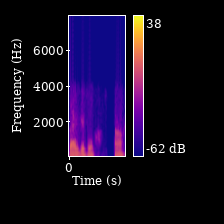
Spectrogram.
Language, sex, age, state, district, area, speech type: Tamil, male, 18-30, Tamil Nadu, Vellore, rural, conversation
